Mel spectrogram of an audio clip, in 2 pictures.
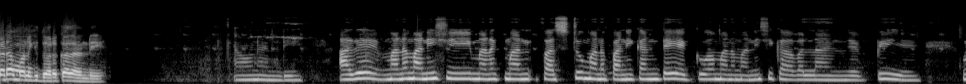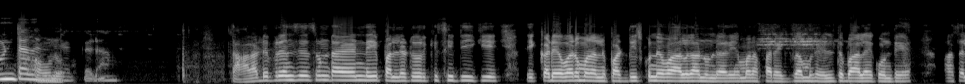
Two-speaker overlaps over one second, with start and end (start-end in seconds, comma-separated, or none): none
